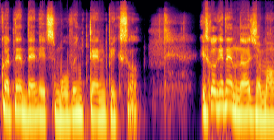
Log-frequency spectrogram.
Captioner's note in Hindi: नाक से की जाने वाली आवाज़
